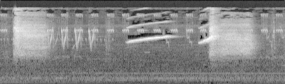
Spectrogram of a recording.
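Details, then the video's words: Oriental magpie-robin (kacer trotol) singing in the loud, open ngeplong style: two harsh, hissing rasps, a short run of quick ticking notes, and a long, clear, rising whistle between them. "suara burung kacer trotol ngeplong"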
